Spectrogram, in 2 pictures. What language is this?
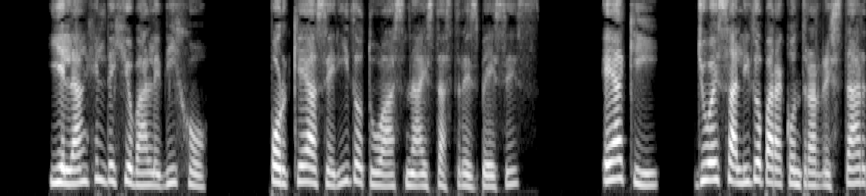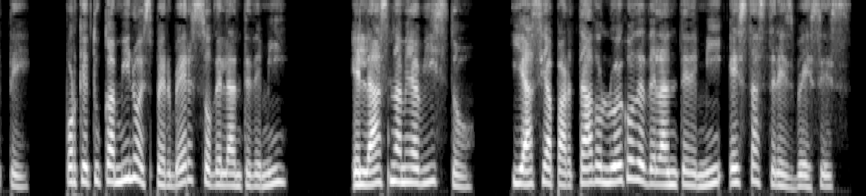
Spanish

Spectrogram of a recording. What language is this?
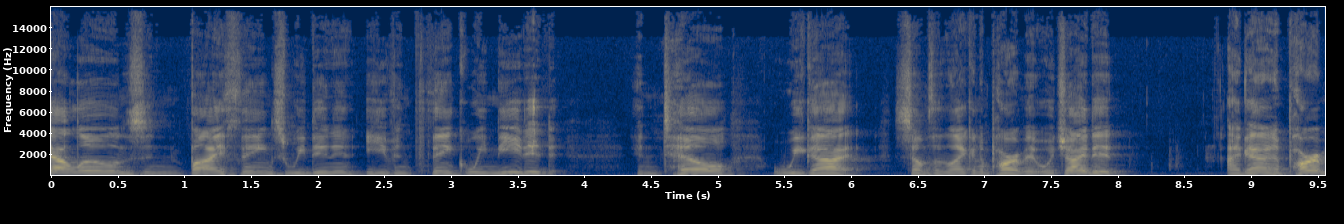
English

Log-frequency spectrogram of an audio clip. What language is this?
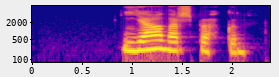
Icelandic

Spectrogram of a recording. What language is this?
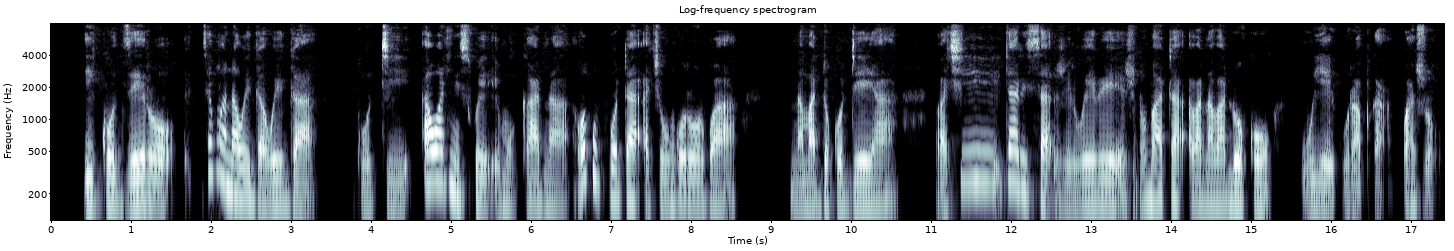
Ndau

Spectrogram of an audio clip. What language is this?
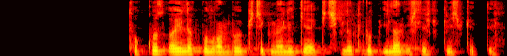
Uyghur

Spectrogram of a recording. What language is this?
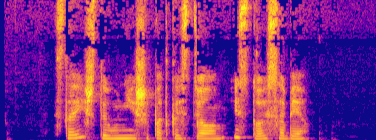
Belarusian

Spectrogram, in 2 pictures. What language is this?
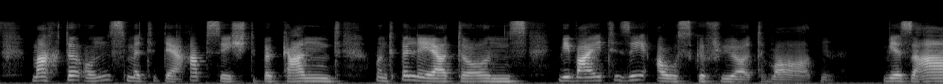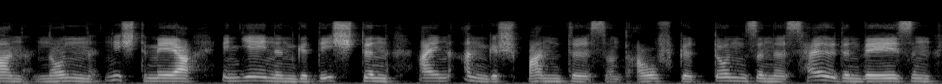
German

